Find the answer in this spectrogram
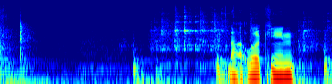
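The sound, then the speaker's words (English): A gumball machine being worked to pull out a ball: a few metallic clicks and a ratcheting rattle, then a person starts talking. “For the Curtis segment, I am reaching into the gumball machine to see what I pull.”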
